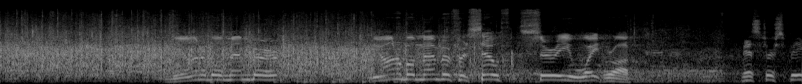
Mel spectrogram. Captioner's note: some Applause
